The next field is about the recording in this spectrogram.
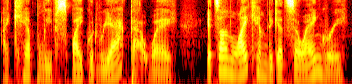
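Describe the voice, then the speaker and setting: A man's voice: medium pitch, very animated, normal speed, a bit bright, no room sound, voice pushed up. A man voicing an earnest, concerned female pony in a serious manner for a storybook reading. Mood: troubled.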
